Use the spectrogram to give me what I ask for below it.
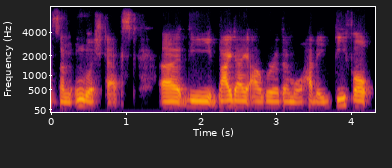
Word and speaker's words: BiDi: And uh, as I understand it, there's quite a lot of contention on how you actually pronounce this, whether it's bidi or biddy or something like that. So, so take your, your choice and how you'd like to pronounce this algorithm. But uh, I'll call it BiDi.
